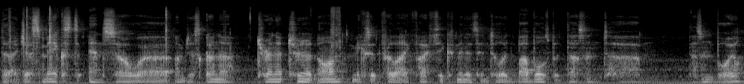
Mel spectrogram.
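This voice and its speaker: A man whispers at a fairly quick pace. Background noise is noticeable. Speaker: home cooking video host. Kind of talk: cooking tutorial. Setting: at home, bedroom then kitchen at night. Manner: whispering in the kitchen; casual, hesitant with fillers.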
